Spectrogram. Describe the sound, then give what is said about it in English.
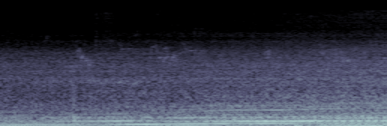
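A car engine hums steadily from inside the vehicle while driving, a loud low drone with a faint rise in pitch as it revs slightly. No one speaks. “Yo, gang, can you just at least drive correctly?”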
